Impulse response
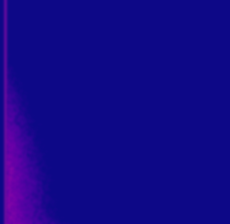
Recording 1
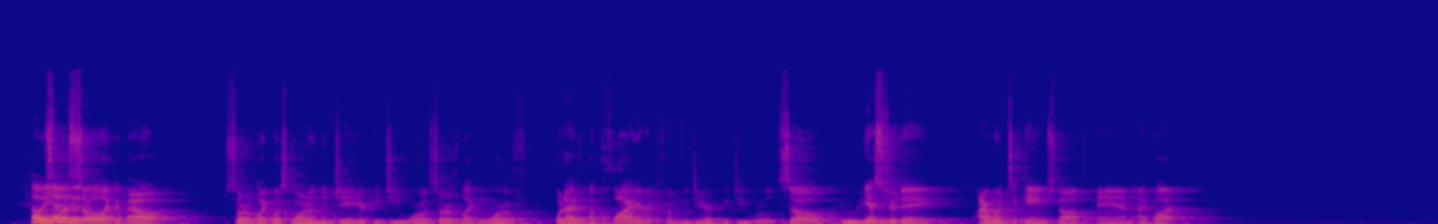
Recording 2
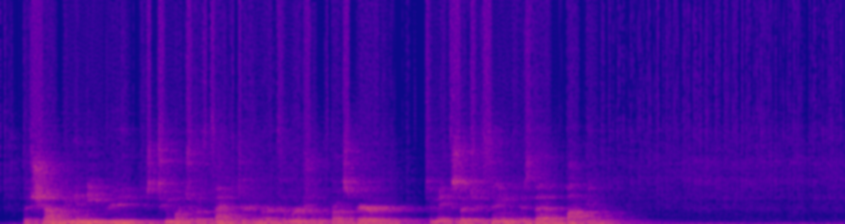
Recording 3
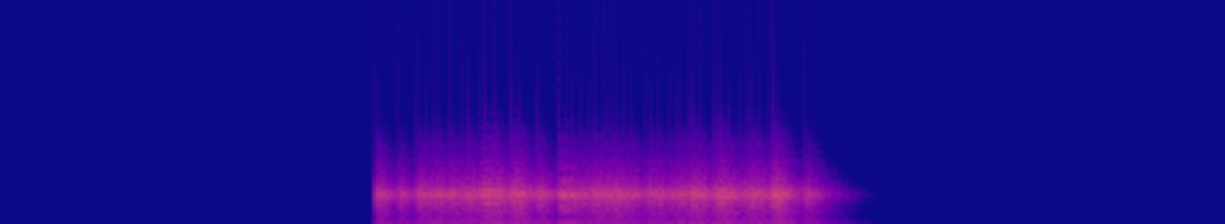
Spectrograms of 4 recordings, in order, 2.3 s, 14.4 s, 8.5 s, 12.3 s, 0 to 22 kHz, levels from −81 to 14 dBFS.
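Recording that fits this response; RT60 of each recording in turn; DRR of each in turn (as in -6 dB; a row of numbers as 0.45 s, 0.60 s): 2; 1.1 s, 1.1 s, 1.1 s; 4.5 dB, -2.5 dB, -9.5 dB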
